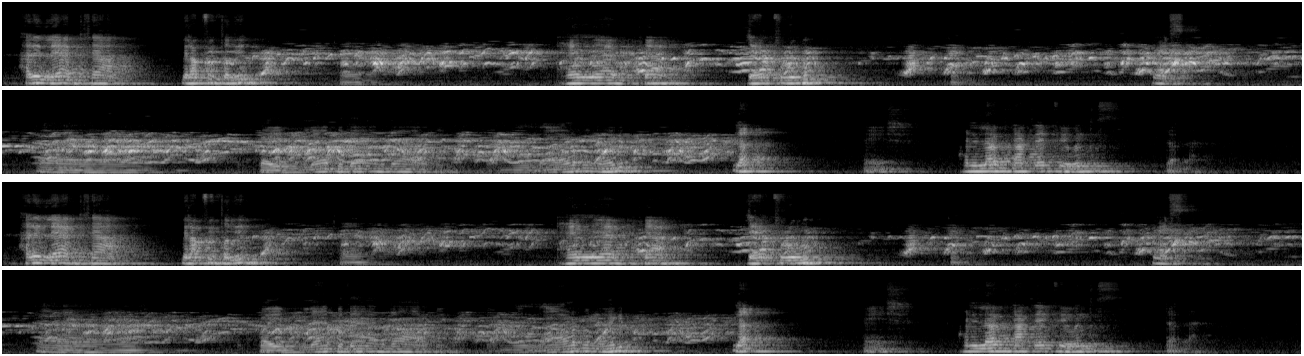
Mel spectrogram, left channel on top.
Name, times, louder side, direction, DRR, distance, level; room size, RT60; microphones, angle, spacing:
voice 1, 0.2-1.2 1.8-2.5 5.5-6.7 7.4-8.2 11.5-11.8 20.3-20.6 22.6-24.0, left 1 dB, 15° right, 1 dB, 3.9 m, -24 dB
sound 1, 2.0-20.4, left 7 dB, 85° left, 1.1 m, -27 dB
voice 2, 13.3-14.5 15.6-19.3 21.6-22.1 24.6-25.0, equal, 35° right, 4 dB, 2.8 m, -31 dB
27.0 x 25.0 x 5.6 m, 1.0 s
head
